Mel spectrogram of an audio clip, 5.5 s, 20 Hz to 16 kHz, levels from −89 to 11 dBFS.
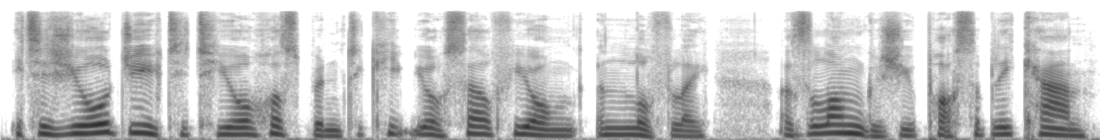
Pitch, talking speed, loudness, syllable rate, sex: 170 Hz, 205 wpm, -19 LUFS, 5.2 syllables/s, female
